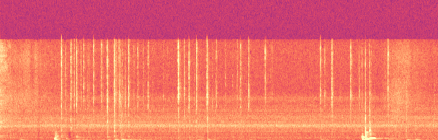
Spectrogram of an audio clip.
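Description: Faint, irregular keystrokes on a computer keyboard as a terminal command is typed, with a brief louder sound near the end.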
